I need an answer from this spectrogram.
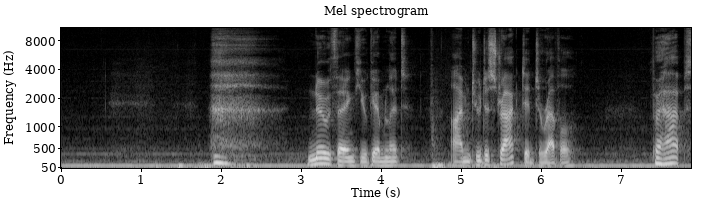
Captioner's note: sigh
